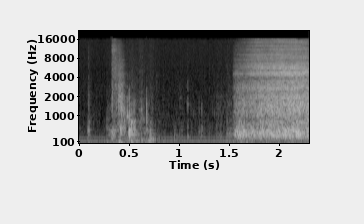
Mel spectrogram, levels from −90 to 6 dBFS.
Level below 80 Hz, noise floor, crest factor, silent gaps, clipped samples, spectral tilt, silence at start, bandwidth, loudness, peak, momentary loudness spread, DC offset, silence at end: -54 dBFS; -50 dBFS; 18 dB; none; under 0.1%; -1 dB/octave; 0.3 s; 16 kHz; -20 LUFS; -6 dBFS; 21 LU; 0.2%; 0 s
